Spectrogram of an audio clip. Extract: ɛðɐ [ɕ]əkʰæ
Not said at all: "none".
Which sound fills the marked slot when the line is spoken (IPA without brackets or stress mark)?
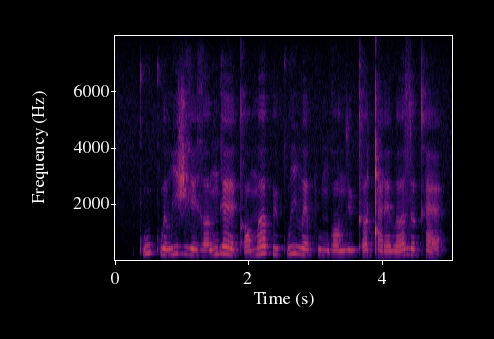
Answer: z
